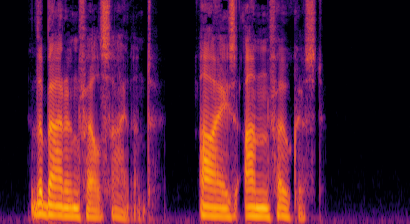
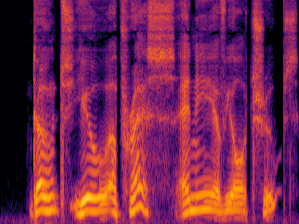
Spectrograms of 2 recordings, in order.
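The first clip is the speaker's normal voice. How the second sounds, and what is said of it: Mild, gentle speaking voice. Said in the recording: “spoke in a mild voice”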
